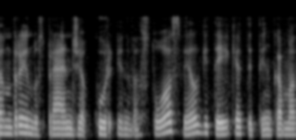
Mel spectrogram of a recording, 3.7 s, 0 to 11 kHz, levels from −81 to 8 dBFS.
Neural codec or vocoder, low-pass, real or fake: none; 7.2 kHz; real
